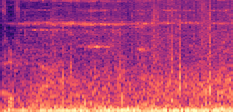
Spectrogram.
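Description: A train runs on rails with a loud, continuous rumbling rattle and thin high squealing tones above it.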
